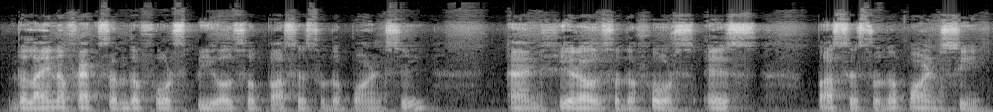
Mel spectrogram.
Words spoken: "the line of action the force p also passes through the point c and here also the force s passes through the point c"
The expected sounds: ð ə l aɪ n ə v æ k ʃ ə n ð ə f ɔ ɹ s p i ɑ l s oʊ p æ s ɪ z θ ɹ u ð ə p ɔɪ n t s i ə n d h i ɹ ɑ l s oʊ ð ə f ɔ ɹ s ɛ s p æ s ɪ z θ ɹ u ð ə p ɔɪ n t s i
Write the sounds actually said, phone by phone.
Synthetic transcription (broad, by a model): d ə l aɪ n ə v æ k s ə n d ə f ɔ ɹ s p i ɑ l s oʊ p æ s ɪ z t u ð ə p ɔɪ n t s i ə n d h i ɹ ɑ l s oʊ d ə f ɔ ɹ s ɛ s p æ s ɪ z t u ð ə p ɔɪ n t s i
